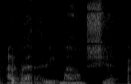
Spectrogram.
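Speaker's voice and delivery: low hoarse whisper; whispered mockery. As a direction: breathe it out gruffly. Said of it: "he's like".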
